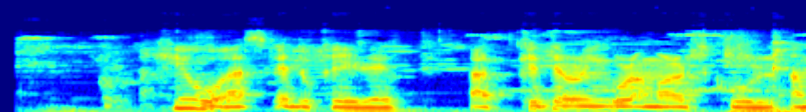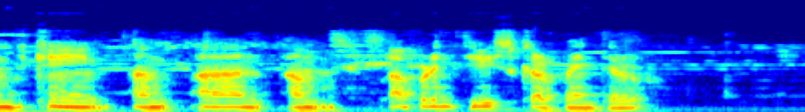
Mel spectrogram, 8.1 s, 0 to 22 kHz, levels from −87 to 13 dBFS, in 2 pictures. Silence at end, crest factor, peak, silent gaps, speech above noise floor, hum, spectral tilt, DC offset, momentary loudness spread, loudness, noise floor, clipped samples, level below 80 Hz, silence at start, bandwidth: 0.8 s; 12 dB; -2 dBFS; none; 33 dB; none; -6 dB/octave; under 0.1%; 9 LU; -14 LUFS; -47 dBFS; under 0.1%; -34 dBFS; 0.1 s; 7.4 kHz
